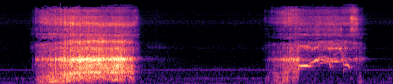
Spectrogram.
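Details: Adult man asleep, two loud rattling snores a few seconds apart, the second weaker with a snorting edge; he snores loudly enough to wake himself, and the recorder suspects borderline sleep apnea.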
